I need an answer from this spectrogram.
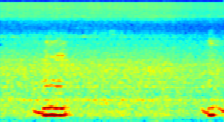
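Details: Cat snoring in its sleep, one squeaky, whistled snore near the start and a second briefer one near the end, with quiet room tone between.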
